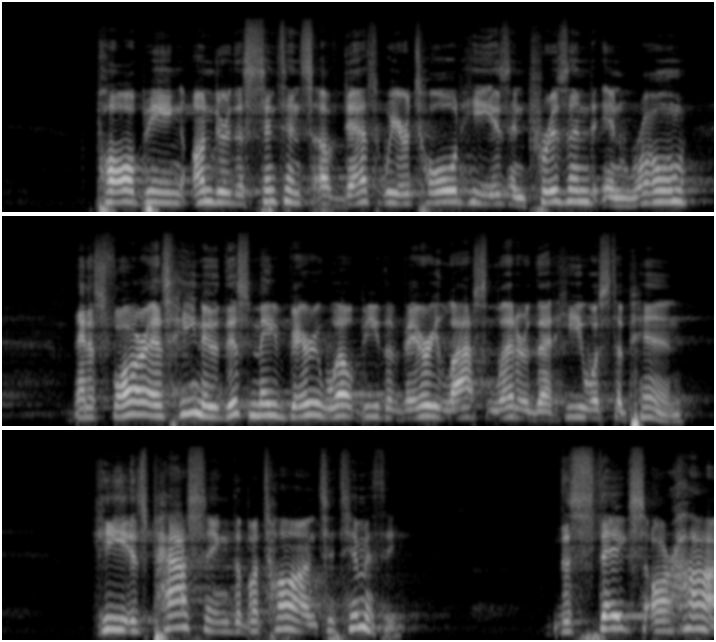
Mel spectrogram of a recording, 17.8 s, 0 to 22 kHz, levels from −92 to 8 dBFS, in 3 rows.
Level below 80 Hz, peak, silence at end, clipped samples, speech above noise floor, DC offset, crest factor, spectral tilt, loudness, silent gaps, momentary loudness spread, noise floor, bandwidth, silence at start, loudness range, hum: -44 dBFS; -10 dBFS; 0 s; under 0.1%; 57 dB; under 0.1%; 20 dB; -4.5 dB/octave; -29 LUFS; none; 10 LU; -85 dBFS; 15.5 kHz; 0.8 s; 5 LU; none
